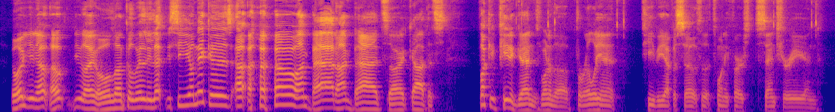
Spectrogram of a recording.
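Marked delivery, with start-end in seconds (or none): 0.2-6.1 cheeky, jokey showman voice, high and loud. Retelling a Brass Eye bit, imitating a cheeky joking entertainer. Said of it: "an entertainer who was a pedophile and convicted".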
